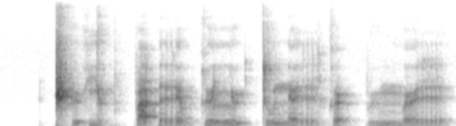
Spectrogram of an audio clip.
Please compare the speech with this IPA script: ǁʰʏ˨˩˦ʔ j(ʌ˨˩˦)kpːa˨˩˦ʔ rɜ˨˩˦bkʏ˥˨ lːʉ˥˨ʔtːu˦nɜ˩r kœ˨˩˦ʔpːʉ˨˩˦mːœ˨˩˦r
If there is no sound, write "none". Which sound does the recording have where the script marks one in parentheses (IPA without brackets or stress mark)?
ə˨˩˦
